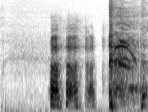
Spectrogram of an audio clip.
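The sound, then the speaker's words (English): A quick series of three muffled coughs followed by a harsher, raspy burst of throat clearing, with no talking. “Sorry, I had to cough, and then my throat just filled with I don't know what that was.”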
